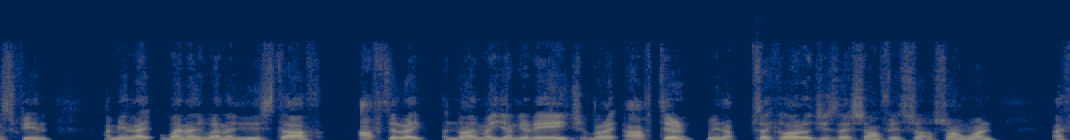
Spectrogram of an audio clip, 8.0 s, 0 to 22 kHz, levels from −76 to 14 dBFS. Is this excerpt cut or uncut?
cut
